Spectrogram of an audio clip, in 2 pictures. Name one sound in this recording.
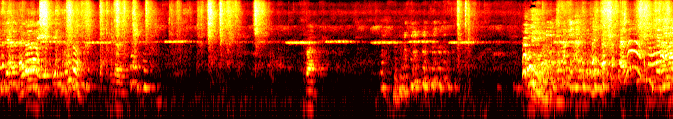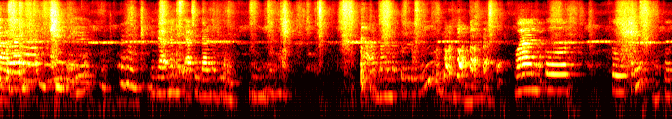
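Several men and women talk and laugh nearby.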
